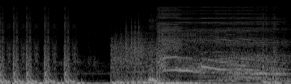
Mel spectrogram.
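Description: A body explodes with a wet, crunching burst.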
